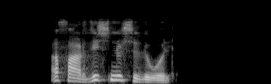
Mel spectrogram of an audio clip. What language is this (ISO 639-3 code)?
kab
